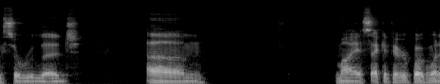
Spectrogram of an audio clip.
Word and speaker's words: Ceruledge: My favorite Pokemon is Ceruledge. And I know I say it wrong. I say it wrong because it rolls off the tongue better. I don't like saying Cerulege.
